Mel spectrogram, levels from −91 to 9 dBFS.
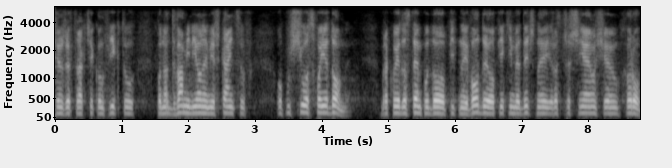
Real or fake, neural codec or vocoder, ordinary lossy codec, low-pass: real; none; Opus, 32 kbps; 5.4 kHz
